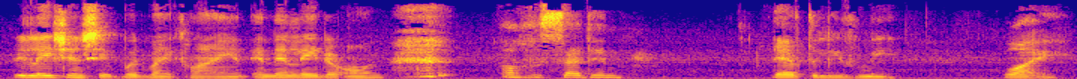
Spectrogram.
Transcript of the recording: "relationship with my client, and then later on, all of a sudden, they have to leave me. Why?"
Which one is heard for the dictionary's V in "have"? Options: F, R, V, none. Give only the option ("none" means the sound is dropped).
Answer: F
